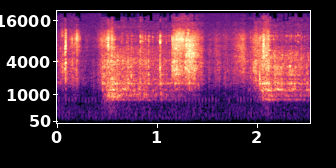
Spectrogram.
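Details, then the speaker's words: Failed alternator removed from a 2004-2008 Acura TSX/Honda Accord and spun by hand: gritty raspy hiss in uneven bursts from shot bearings. The alternator was still charging and was likely a previous replacement. "those bearings are shot and I don't see any markings on this thing at all"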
